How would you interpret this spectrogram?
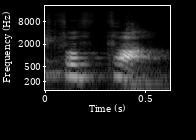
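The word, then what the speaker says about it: ਫ਼: ठीक है, अब हम कहेंगे फफ्फा, फफ्फा पैर बिंदी PHA फफ्फा।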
